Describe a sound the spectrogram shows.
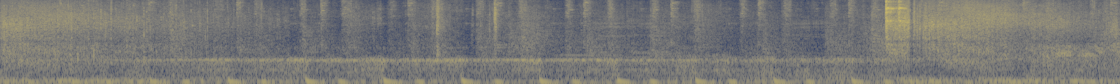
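A large explosion booms and rumbles.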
